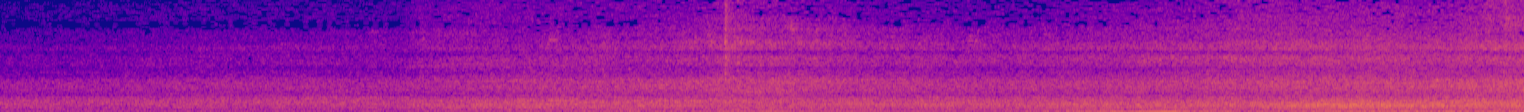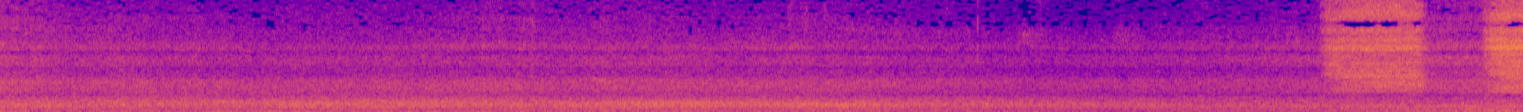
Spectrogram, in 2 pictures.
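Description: Wind rustles through leafy trees outdoors, swelling and easing.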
